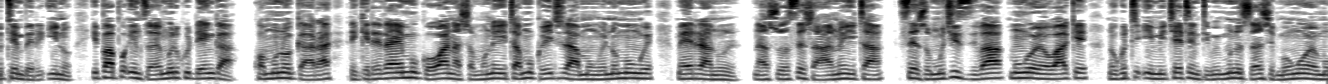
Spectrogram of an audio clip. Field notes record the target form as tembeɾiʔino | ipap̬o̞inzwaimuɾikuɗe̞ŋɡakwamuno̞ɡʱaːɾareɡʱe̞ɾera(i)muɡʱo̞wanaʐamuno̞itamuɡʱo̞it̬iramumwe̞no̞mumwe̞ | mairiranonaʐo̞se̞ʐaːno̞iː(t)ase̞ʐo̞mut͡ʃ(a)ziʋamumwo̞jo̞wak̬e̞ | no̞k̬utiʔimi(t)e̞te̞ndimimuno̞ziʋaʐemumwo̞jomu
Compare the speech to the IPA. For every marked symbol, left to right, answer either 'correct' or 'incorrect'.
correct, correct, incorrect: i, incorrect: t͡ʃ

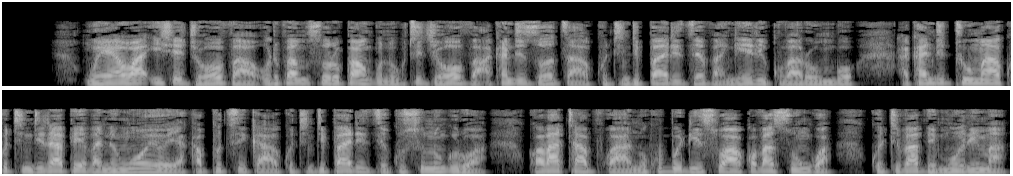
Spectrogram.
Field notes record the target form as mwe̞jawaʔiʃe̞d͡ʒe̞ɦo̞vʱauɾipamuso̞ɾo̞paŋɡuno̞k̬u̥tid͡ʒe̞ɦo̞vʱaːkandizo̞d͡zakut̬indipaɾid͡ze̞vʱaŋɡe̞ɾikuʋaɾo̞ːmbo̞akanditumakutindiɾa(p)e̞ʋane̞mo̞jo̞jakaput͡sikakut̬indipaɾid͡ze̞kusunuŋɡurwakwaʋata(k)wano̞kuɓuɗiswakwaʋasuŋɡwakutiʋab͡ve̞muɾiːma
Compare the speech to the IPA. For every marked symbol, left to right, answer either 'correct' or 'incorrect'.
correct, incorrect: p

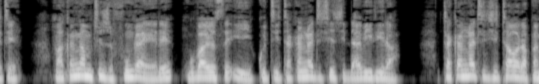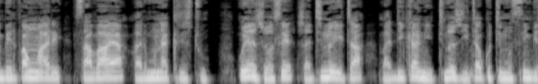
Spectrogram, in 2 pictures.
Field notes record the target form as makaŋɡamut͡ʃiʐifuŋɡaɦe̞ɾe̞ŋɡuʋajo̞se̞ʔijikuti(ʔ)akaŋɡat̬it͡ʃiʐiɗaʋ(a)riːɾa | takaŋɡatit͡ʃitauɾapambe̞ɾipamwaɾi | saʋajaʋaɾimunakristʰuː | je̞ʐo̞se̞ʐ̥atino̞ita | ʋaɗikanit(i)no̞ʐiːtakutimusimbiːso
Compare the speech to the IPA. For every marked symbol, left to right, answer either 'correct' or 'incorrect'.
incorrect: t, incorrect: i, correct

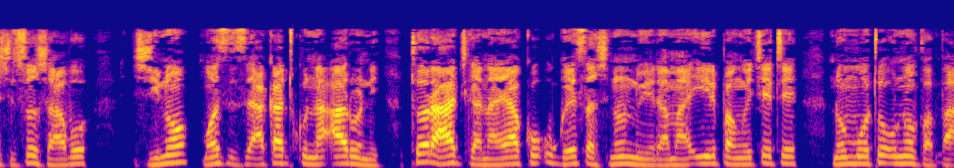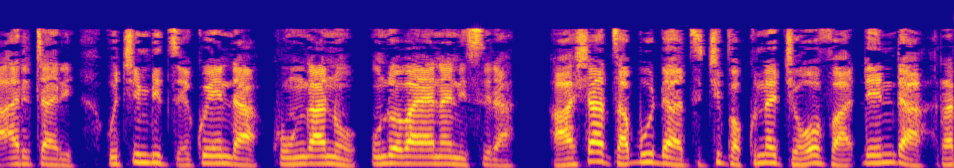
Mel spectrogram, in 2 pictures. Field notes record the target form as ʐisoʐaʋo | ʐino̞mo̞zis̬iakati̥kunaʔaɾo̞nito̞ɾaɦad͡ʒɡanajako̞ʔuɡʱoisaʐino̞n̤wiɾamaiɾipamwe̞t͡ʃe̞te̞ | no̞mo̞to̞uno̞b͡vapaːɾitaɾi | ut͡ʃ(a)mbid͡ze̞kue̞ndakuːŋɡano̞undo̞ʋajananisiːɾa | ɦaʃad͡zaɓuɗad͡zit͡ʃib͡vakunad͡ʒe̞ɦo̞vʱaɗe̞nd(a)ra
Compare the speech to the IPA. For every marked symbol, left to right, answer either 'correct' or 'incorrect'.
incorrect: i, correct

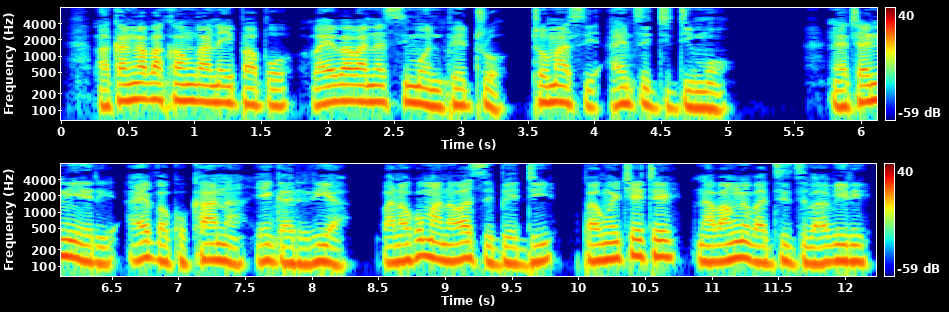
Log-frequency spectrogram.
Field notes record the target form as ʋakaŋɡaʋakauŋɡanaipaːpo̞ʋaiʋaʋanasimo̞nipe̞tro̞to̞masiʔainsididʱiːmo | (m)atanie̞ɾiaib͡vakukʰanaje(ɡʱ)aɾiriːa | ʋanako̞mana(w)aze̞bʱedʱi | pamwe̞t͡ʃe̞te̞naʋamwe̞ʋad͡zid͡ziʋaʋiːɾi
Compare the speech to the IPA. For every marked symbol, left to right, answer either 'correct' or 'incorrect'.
incorrect: n, correct, incorrect: ʋ

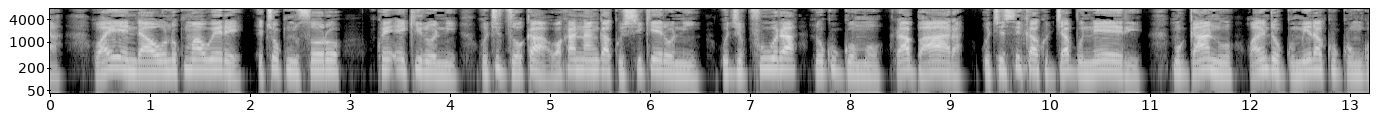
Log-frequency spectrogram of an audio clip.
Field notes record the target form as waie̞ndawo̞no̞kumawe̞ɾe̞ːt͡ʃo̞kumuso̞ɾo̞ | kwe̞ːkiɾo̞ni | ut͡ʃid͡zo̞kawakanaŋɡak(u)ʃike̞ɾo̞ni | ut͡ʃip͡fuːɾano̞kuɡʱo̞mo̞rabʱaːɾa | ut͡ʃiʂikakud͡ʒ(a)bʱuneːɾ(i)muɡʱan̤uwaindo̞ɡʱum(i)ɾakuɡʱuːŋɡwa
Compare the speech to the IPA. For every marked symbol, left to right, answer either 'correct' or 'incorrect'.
correct, correct, correct, correct

